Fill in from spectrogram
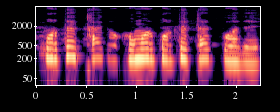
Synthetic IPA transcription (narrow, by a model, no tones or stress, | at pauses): pɔɾt̪ek̚ʈʰajt̪ɦɔkʰɔmɔɾpɾt̪ek̚ʈʰajt̪̚pɔwad͡ʒaj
